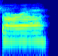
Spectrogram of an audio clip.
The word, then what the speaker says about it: ShaR4: So I know it can seem confusing, but it is just pronounced Shara, and just trying to be different.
